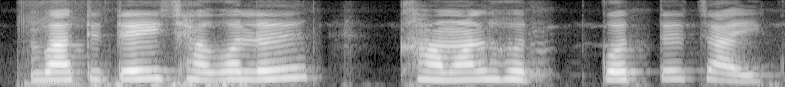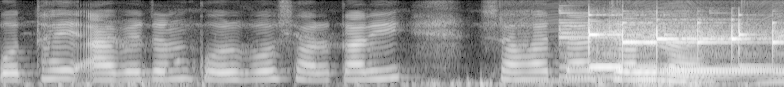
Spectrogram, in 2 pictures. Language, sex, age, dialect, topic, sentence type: Bengali, female, 25-30, Rajbangshi, agriculture, question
